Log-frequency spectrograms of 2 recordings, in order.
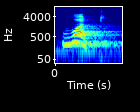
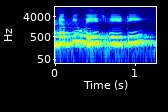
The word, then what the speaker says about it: what: जब आप बोलते हैं what, here the spellings are WHAT, what. W is pronounced as वो, AT, at. हेज कहाँ गया? हेज को हमने ह तो प्रोनाउंस किया ही नहीं, हम इसको व हैट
